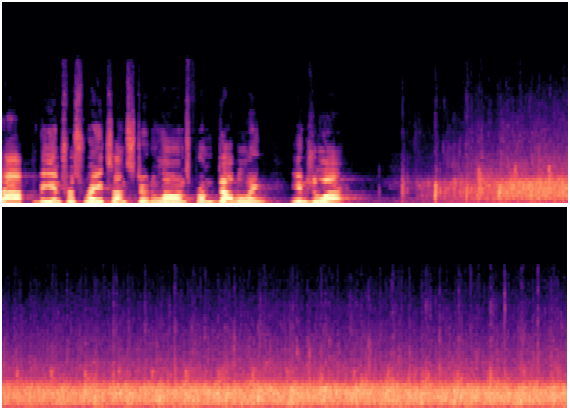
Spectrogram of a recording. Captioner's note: applause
